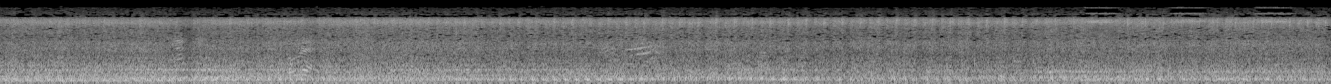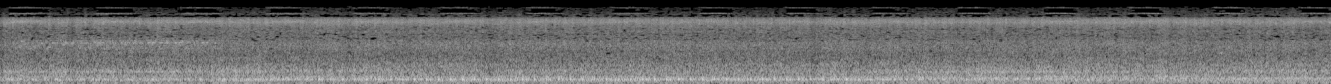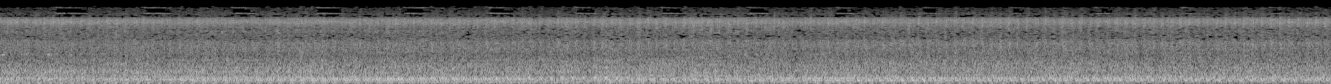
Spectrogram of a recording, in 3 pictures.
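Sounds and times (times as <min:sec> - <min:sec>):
quilting machine clattering: 0:00.0 - 0:39.9.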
